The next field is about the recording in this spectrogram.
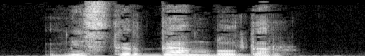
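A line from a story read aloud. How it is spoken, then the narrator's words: Timid question. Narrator (Russian): робко спросила Гермиона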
